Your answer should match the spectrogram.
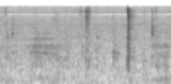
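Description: Two small ticks about half a second apart, the second sharper, as a thin brass photo-etched fret is handled under a fingertip and a flat blade, over quiet room tone.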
